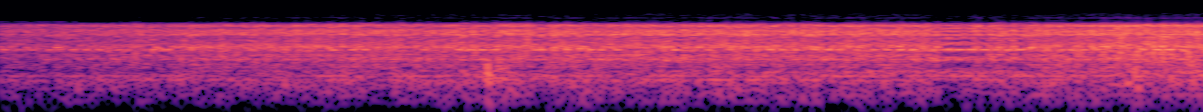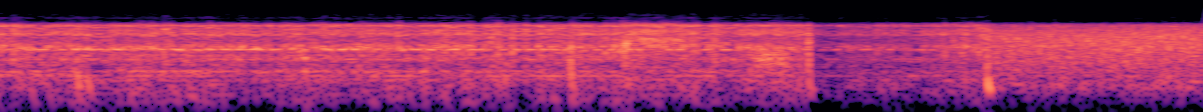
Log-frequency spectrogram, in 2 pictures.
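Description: Static hiss from an open space-to-ground radio link, with a faint steady whine running through it; it fades in over the first couple of seconds and drops out briefly about ten seconds in.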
